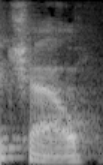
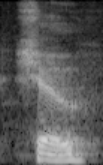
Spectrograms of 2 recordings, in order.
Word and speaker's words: Chou: there I'm gonna say ciao it's spelled CH oh you in Japanese I believe it's pronounced show or something along those lines if you speak Japanese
